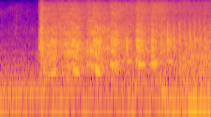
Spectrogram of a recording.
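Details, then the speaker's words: Engine that sat unused for a long time and would not start, after replacing a burnt part and two injectors: it cranks briefly, catches cleanly and settles into a slightly wavering idle, normal for a fresh start. "So Ayan sa tinagal-tagal ng panahon ay umandar na rin sa wakas yung engine natin medyo magalaw pa siya ng konti kasi bagong andar pa lang"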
